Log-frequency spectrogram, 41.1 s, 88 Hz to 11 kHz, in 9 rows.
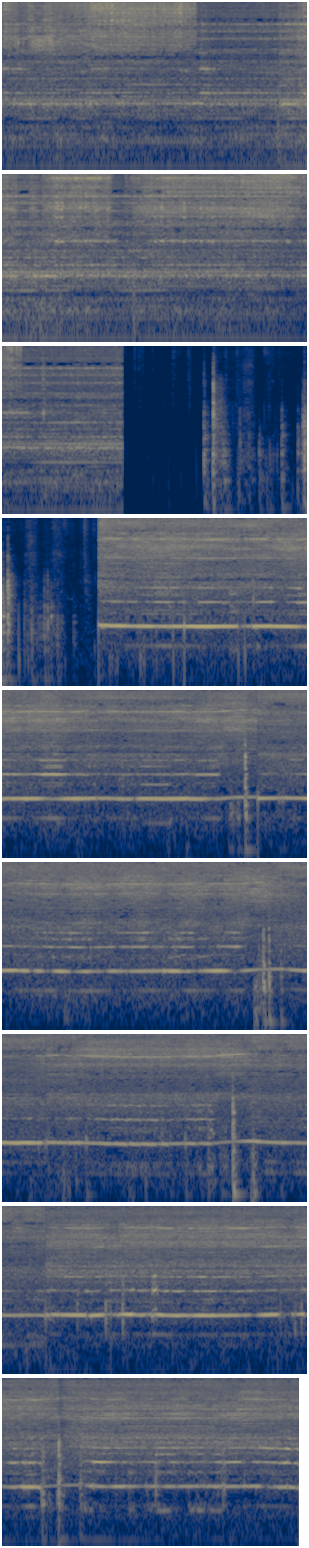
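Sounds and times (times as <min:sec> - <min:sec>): electric power tool whining: 0:15.2 - 0:41.0.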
